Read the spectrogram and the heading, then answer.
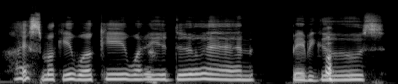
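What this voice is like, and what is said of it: Cutesy baby voice. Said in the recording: “is he still doing baby voice? ... put on a little voice”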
